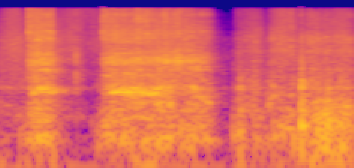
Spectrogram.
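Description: Self-adhesive paper packing tape pulled off a handheld tape dispenser onto a double-wall cardboard box in two pulls, the second and longer one lasting about a second, then rubbed down by hand near the end.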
